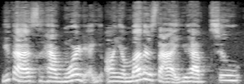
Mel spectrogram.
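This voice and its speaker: A woman's voice: medium pitch, lively intonation, a little slow, bright, forceful tone, slightly rough. A middle-aged woman hosting a podcast, talking casually with her nieces, with many fillers and restarts. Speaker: podcast host. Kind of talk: casual family conversation.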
